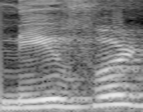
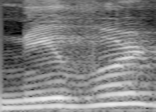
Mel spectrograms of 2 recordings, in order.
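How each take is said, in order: Both takes have the same delivery.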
